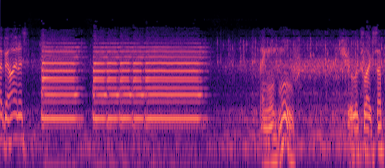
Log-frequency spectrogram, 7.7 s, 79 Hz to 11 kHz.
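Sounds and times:
speech: 0:00.0 - 0:02.2, 0:05.2 - 0:06.0, 0:06.8 - 0:07.6
truck horn honking: 0:00.8 - 0:04.4.

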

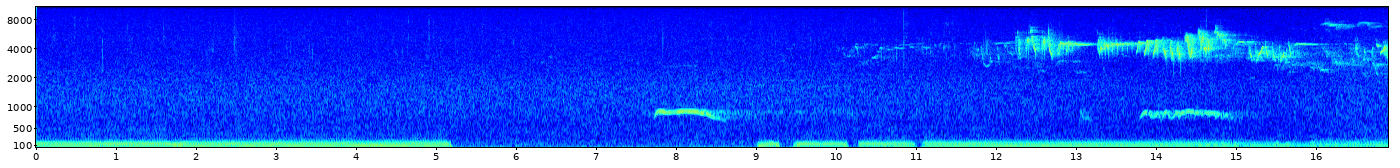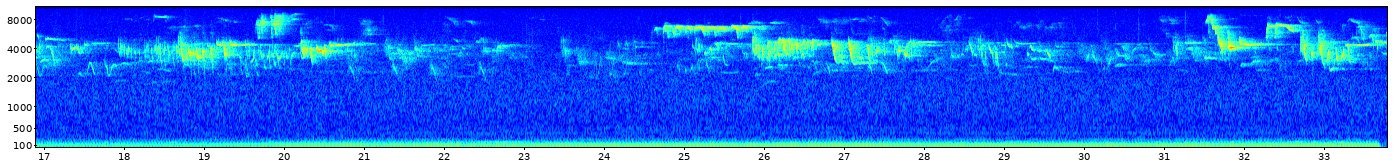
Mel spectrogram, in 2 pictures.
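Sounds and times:
steady low rumble in a forest: 0:00.0 - 0:33.7
high bird chirping in a forest: 0:07.8 - 0:33.7.

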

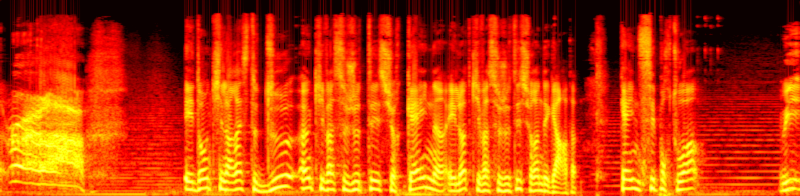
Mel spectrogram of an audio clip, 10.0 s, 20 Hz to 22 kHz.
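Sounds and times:
man imitating the scream of someone pierced by a sword: 0:00.0 - 0:01.2
speech: 0:01.0 - 0:01.4, 0:02.3 - 0:08.8, 0:09.7 - 0:09.9.

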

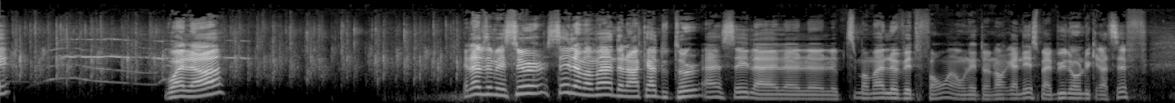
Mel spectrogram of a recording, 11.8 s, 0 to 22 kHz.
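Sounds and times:
speech: 0:00.0 - 0:00.3, 0:01.6 - 0:02.3, 0:04.6 - 0:11.7
audience applauding: 0:00.0 - 0:05.3.

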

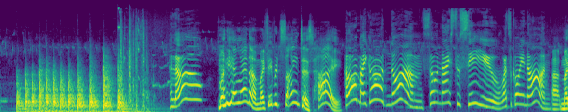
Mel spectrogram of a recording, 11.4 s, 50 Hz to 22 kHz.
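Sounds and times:
knocking on a door: 0:00.3 - 0:03.4
speech: 0:03.4 - 0:03.8, 0:04.4 - 0:11.3.

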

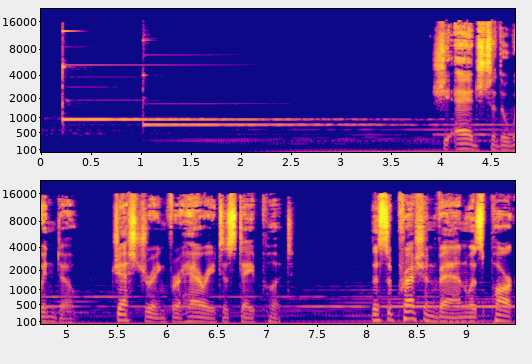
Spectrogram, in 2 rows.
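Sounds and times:
doorbell chiming a clear two-note ding-dong: 0:00.2 - 0:03.3
speech: 0:03.9 - 0:07.4, 0:08.0 - 0:09.4.

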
